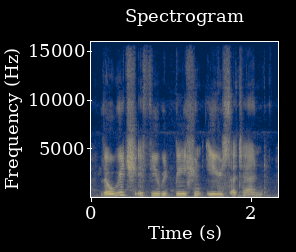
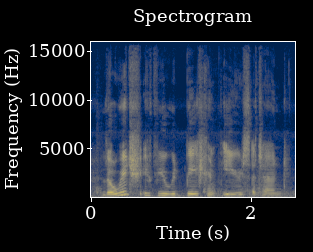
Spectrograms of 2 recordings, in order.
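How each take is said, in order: Both takes have the same delivery.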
